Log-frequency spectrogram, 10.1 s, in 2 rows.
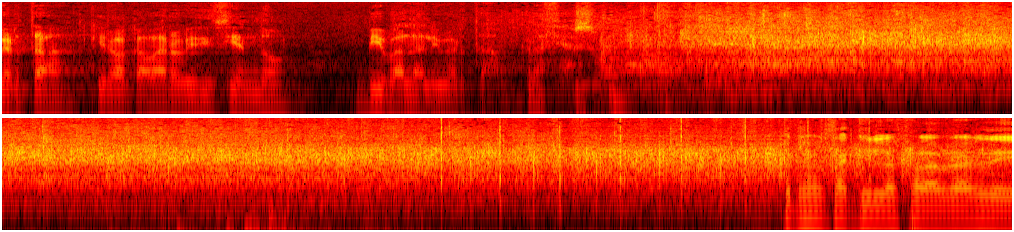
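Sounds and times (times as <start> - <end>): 
speech: 0.0 - 3.7, 9.0 - 10.0
audience applause: 3.0 - 10.0.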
